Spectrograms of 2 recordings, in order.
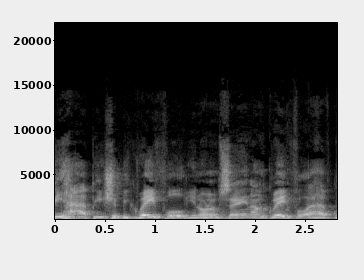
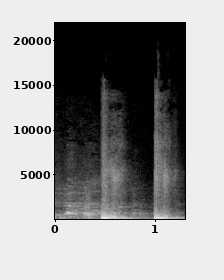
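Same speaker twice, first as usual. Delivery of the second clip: mock puffing; 4 dB louder, slower than usual. Mimicking puffing at the homeless man.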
